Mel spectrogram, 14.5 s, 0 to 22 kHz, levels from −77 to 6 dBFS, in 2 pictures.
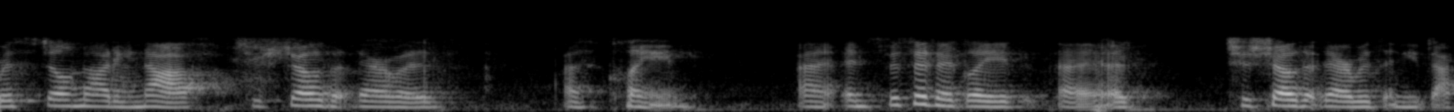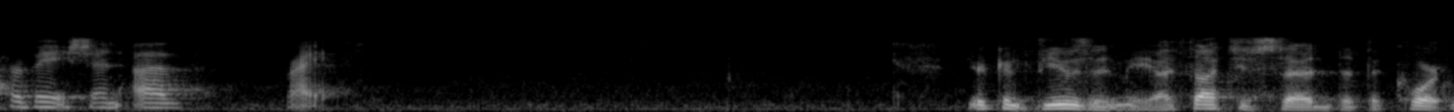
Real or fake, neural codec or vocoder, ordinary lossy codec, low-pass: fake; codec, 16 kHz, 4 kbps, FunCodec, trained on LibriTTS, 50 frames a second; Opus, 24 kbps; 5.4 kHz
